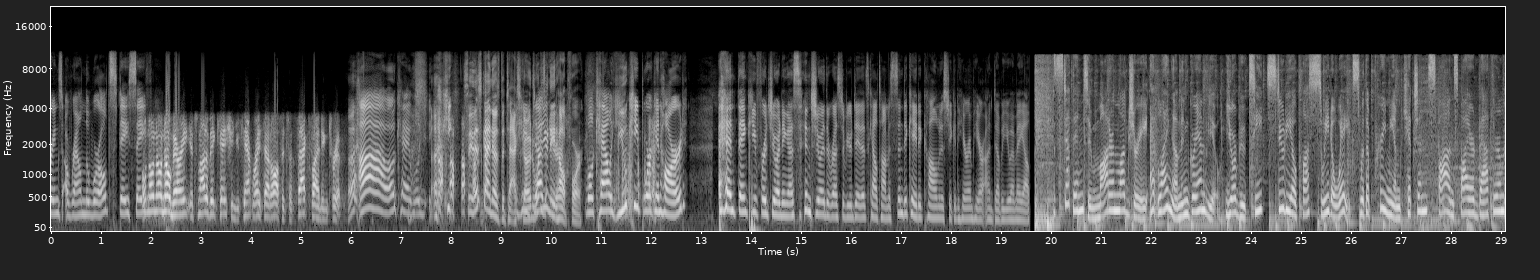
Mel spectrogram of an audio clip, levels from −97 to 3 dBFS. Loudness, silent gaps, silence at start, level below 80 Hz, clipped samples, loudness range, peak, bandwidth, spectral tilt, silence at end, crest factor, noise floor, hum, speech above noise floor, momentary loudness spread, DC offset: -17 LUFS; 19.59-19.66 s; 0 s; -40 dBFS; under 0.1%; 8 LU; 0 dBFS; 11 kHz; -3.5 dB/octave; 0 s; 18 dB; -51 dBFS; none; 33 dB; 13 LU; under 0.1%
